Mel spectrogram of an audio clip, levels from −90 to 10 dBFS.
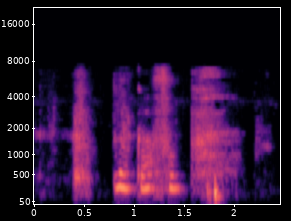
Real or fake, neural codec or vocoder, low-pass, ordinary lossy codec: real; none; 7.2 kHz; MP3, 48 kbps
